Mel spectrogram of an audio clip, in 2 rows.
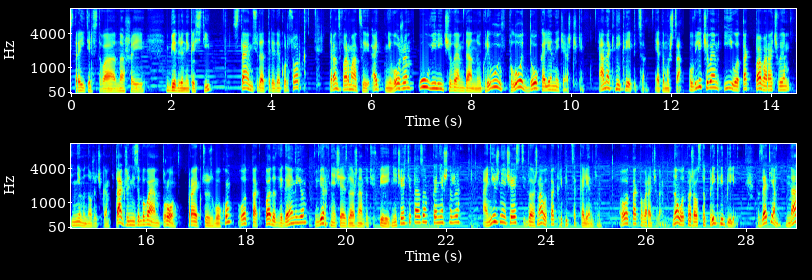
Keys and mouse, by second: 3.1 shift+g, 4.5 shift+right click, 4.6-22.0 shift+middle drag, 11.1 s, 12.9 r, 17.7 g, 22.0 shift+right click, 22.1-28.4 shift+middle drag, 25.1 KP_3, 25.4 r, 28.6-29.0 middle drag.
